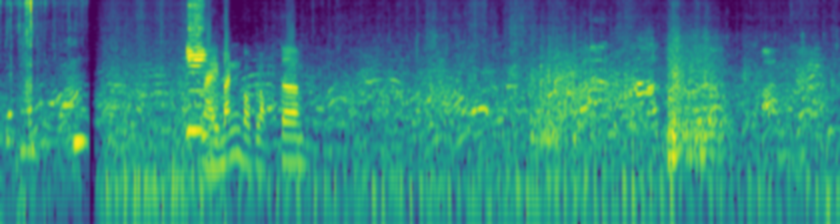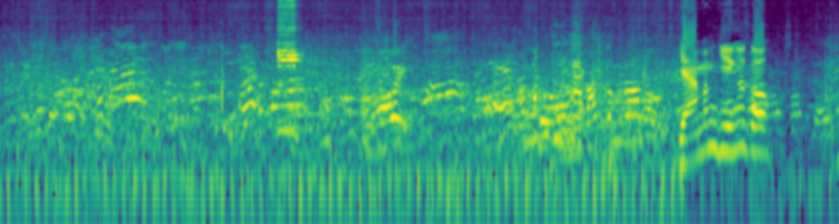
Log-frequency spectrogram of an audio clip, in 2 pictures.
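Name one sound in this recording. Several women chatter nearby.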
